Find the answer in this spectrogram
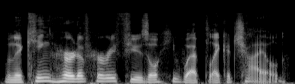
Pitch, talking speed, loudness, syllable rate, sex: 120 Hz, 245 wpm, -19 LUFS, 5.0 syllables/s, male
